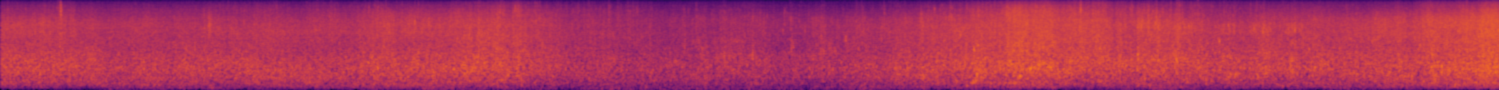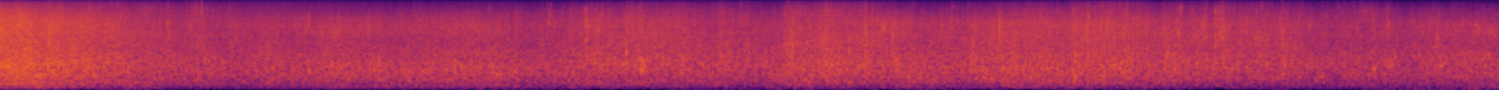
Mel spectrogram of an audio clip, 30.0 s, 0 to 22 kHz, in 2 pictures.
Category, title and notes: Soundscapes > Nature
Ocean waves on the beach. Recorded on the Isle of Man, Glen Maye Beach. Recorded with Rode NTG5, Tascam DR40.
